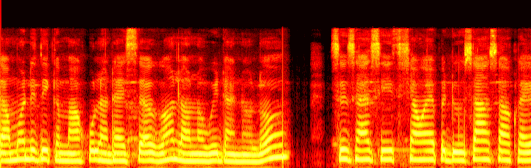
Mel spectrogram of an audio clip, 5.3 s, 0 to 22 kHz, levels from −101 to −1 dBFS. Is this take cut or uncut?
uncut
